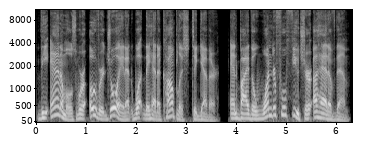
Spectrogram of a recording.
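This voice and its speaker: A man narrating a scripted children's storybook in an expressive, measured storytelling manner. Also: mid-range voice, no room sound, clean studio sound.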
